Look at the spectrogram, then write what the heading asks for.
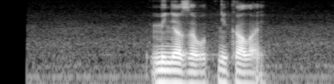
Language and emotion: Russian, neutral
